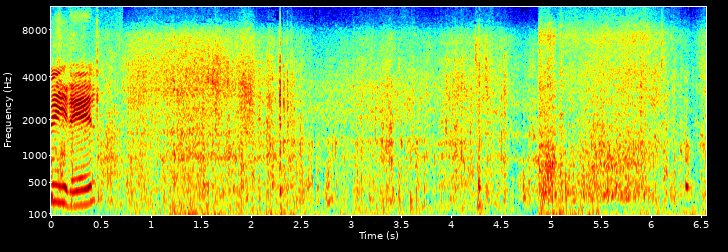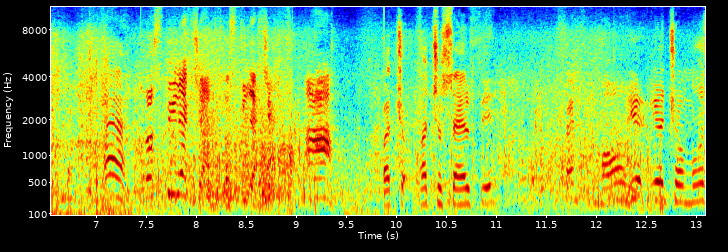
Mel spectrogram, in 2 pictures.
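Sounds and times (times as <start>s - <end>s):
snowboards sliding over snow: 0.0s - 13.0s
wind buffeting microphone: 0.0s - 13.0s.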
